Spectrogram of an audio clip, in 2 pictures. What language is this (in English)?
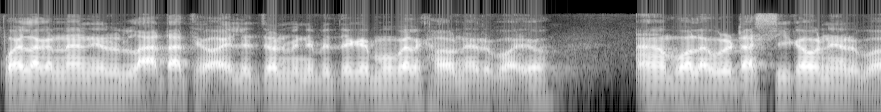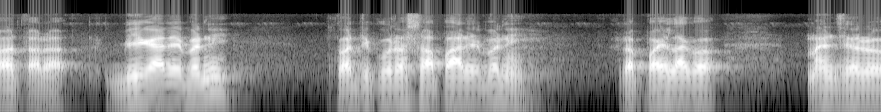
Nepali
